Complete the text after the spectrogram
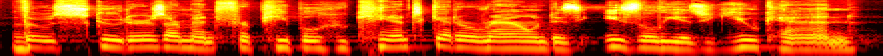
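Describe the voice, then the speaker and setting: A woman's voice: low voice, level tone, moderate pace, dark tone. A woman voicing a worried, scolding motherly alien warrior in a comic fan fiction audio drama, with music. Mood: weary scolding.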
